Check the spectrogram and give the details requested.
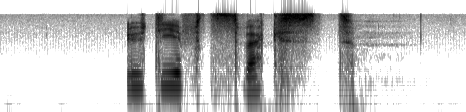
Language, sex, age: Norwegian, female, 27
